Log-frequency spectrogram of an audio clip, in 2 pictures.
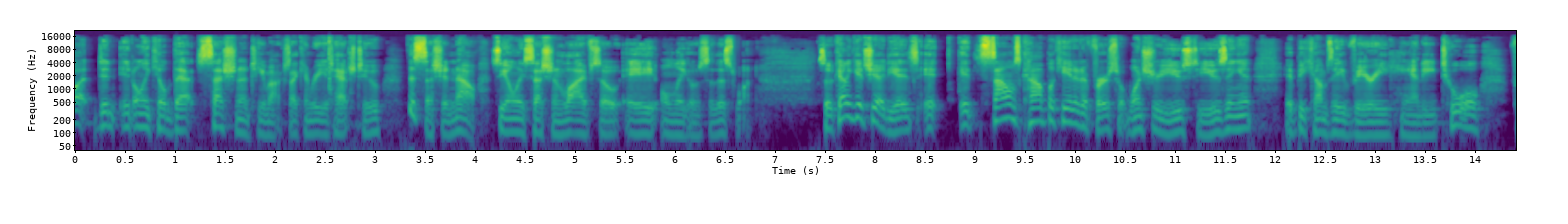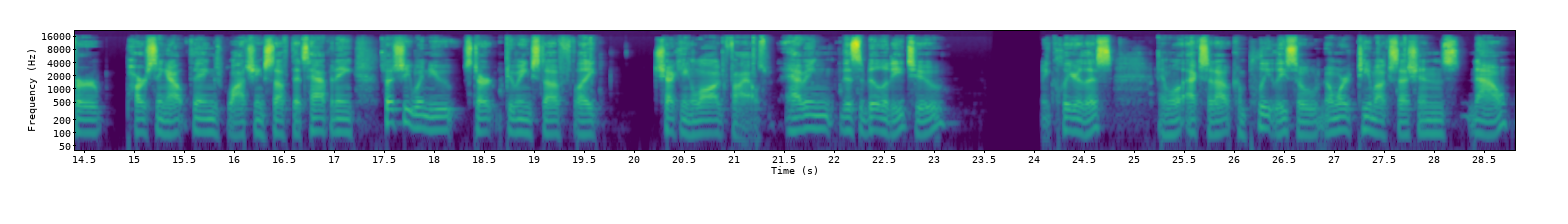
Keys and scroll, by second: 2.3 Return, 7.8-8.7 typing, 17.8-25.7 typing, 27.0-28.8 typing.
